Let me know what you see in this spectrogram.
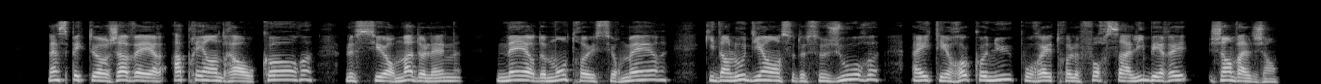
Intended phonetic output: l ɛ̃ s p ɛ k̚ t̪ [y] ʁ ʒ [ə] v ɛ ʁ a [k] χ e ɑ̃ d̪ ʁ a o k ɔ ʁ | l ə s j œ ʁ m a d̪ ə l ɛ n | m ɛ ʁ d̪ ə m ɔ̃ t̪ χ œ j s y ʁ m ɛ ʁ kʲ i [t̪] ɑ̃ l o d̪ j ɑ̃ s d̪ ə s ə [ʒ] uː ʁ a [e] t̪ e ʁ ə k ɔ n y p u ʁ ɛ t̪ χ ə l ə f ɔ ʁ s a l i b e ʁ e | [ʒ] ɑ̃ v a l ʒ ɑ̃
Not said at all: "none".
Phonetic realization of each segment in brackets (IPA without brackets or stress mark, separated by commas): œ, a, p, d̪, ʒ, e, ʒ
